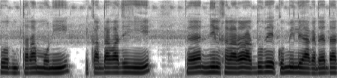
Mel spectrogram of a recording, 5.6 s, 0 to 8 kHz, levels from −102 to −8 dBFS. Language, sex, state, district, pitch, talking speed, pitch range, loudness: Chakma, male, Tripura, Unakoti, 145 Hz, 160 wpm, 140-150 Hz, -14 LUFS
